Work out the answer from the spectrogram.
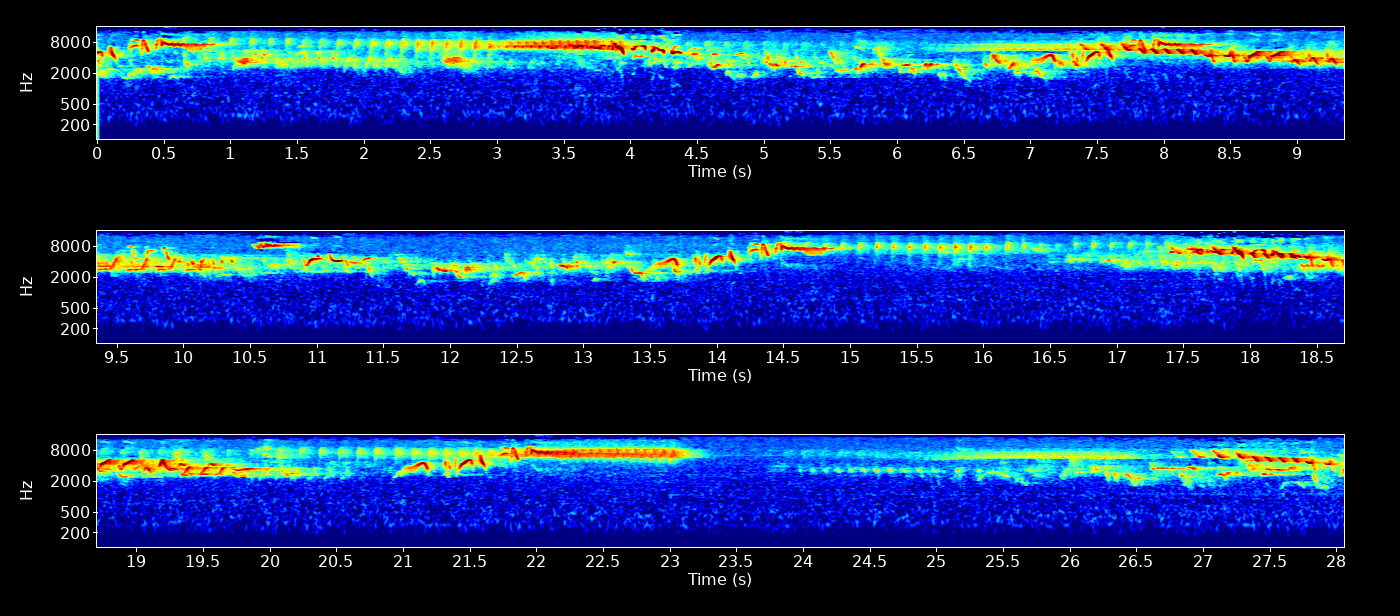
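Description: Songbirds singing continuously: rapid high chirps and sliding whistles, with a few held, high, buzzy notes.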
